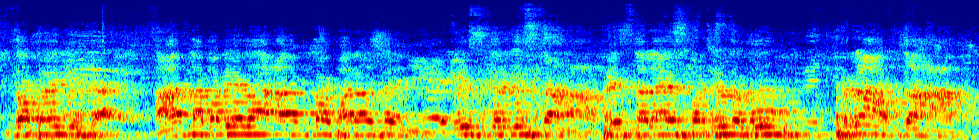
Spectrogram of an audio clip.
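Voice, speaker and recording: A man working as a ring announcer, introducing fighters formally and ceremonially with drawn-out names. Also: high-pitched, far from the mic, lo-fi sound. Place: large indoor fight hall. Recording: echoey hall from afar, crowd noise. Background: crowd noise.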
